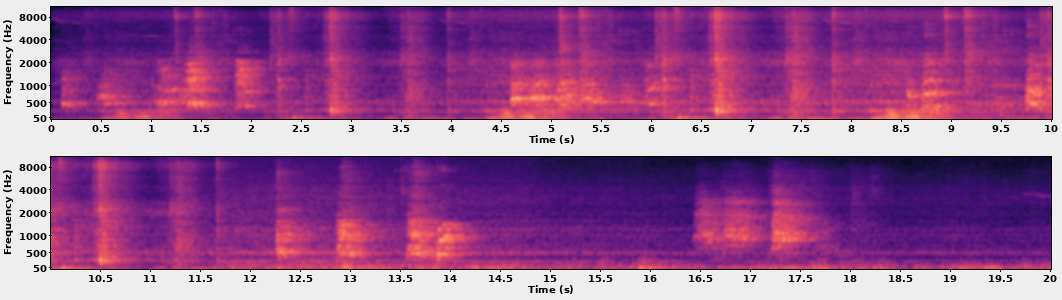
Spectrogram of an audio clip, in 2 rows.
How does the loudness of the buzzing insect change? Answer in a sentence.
The volume of the buzzing insect goes up, then down.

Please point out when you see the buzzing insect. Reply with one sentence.
You can hear the buzzing insect from 0.0 to 19.9 s.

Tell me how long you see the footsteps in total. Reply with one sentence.
You can't hear the footsteps here.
